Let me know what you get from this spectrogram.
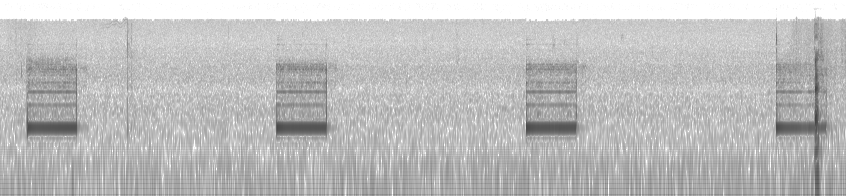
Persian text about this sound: تلفن داره زنگ میزنه.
